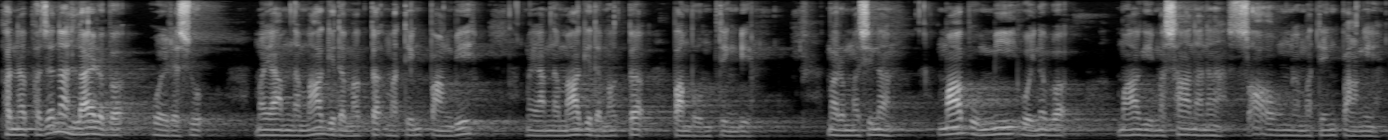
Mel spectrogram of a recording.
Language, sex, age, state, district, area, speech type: Manipuri, male, 30-45, Manipur, Kakching, rural, spontaneous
